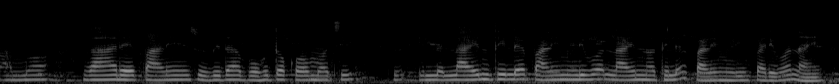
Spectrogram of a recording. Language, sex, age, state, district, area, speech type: Odia, female, 18-30, Odisha, Mayurbhanj, rural, spontaneous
